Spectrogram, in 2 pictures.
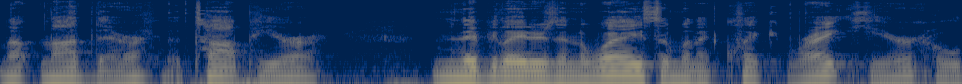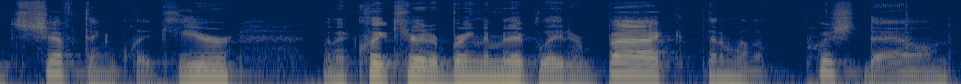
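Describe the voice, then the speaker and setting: A man's somewhat breathy voice sits at a fairly high pitch with lively intonation. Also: fairly quick pace. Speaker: 3D modeling tutorial maker. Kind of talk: software tutorial. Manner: step-by-step instructional.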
